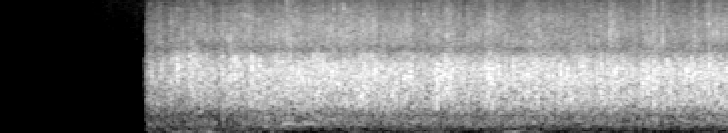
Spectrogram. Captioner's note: audience applause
